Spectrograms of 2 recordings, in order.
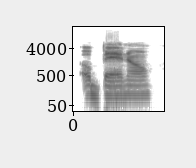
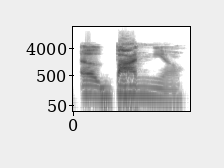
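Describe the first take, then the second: First: The middle consonant is a plain n sound. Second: The middle consonant is an ny sound. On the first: The speaker calls it wrong. "It's not el bano" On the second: The speaker calls it right. "this little squiggly mark over the N makes that N sound"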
